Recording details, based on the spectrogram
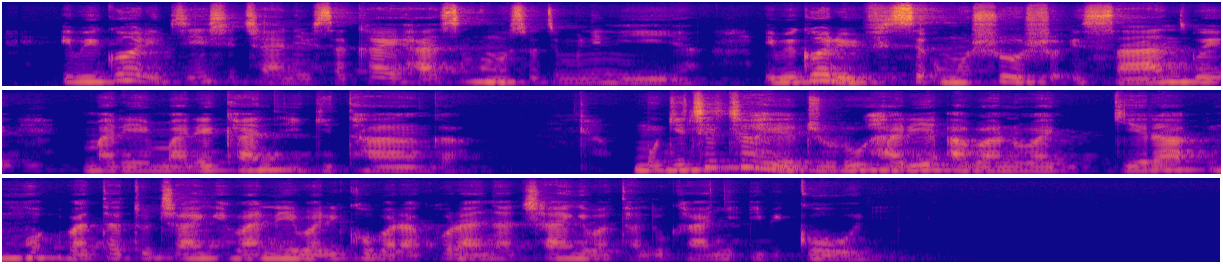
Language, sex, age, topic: Rundi, female, 18-24, agriculture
